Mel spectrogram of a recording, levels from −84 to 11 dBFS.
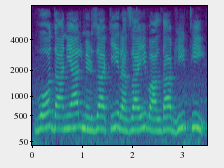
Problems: constant background noise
